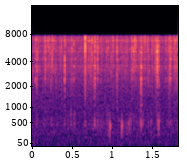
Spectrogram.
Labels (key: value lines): label: ambient
recorder: HydroMoth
